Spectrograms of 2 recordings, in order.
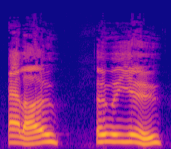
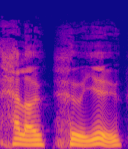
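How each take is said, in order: First: The H sounds at the word starts are dropped. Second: The H sounds at the word starts are pronounced. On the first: "people in London not doing the H sound"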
